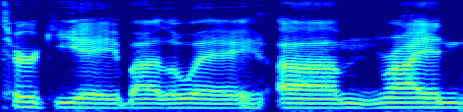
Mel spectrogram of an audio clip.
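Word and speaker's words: Türkiye: Uh it is pronounced Turkey A by the way.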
